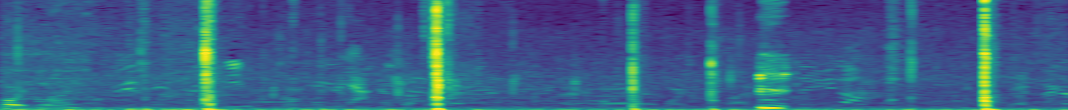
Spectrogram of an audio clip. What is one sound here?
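A volleyball is struck with a sharp slap several times.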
